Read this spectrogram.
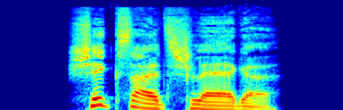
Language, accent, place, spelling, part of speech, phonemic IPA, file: German, Germany, Berlin, Schicksalsschläge, noun, /ˈʃɪkzaːlsˌʃlɛːɡə/, De-Schicksalsschläge.ogg
- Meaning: nominative/accusative/genitive plural of Schicksalsschlag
